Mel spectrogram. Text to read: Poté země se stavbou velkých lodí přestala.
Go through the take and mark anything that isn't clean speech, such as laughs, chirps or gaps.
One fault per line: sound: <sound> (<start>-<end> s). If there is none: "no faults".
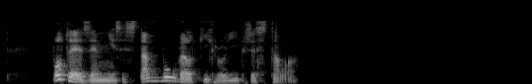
no faults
